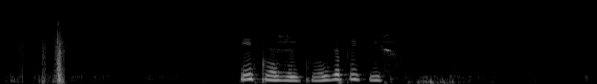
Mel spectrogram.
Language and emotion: Russian, neutral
